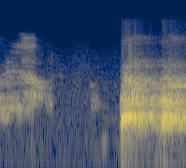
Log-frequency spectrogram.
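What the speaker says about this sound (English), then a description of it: "Darn dog." A dog barks close by, a short burst of yaps followed by a pause and then a louder, sustained run of barking, with some speech-like sound mixed in.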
